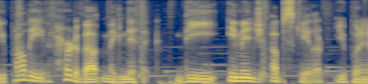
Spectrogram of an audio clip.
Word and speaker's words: Magnific: It's pronounced Magnific.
